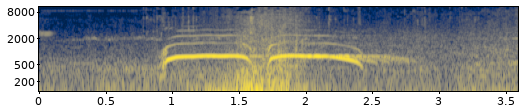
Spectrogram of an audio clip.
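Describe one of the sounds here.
A young man whoops with joy.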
